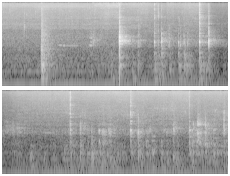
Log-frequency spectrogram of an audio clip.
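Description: Oil sizzling around pequi fruit frying in a metal pot as garlic and salt are added, with a metal spoon clinking and scraping against the pot about seven times. The sizzle drops briefly around the middle, then builds again.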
